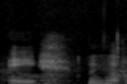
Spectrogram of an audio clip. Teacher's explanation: कंठ तालव्य यानी कंठ और तालू से बोलने जाने वाले स्वर हैं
